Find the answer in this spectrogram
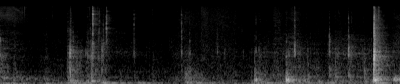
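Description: Light knocks and rubbing of a wooden shelf bracket being handled and positioned against wooden benchwork framing, with a sharper wooden click shortly before the end.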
